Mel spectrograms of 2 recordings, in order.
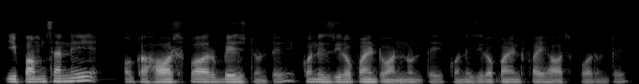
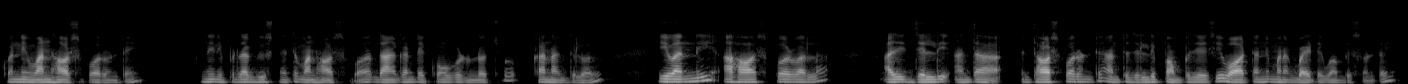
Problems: none marked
